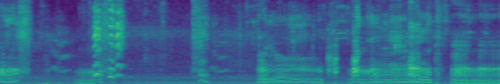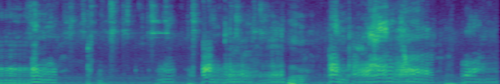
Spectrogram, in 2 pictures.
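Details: Delia, a five-week-old orphaned foster puppy, female, playing alone with her toys: drawn-out, buzzy rumbling growls with layered harmonics rise and fall over several seconds, broken by sharp clatters and clicks from the toys being chewed and tossed.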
